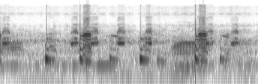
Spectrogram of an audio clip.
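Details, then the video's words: Toad, locally called kodok bangkong, giving short harmonic croaks in irregular bursts, some overlapping as if from several callers, with a steady low hum beneath throughout. "Suara Kodok Bangkong"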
